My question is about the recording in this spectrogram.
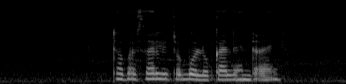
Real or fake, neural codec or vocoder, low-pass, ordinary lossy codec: fake; vocoder, 44.1 kHz, 128 mel bands every 256 samples, BigVGAN v2; none; none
